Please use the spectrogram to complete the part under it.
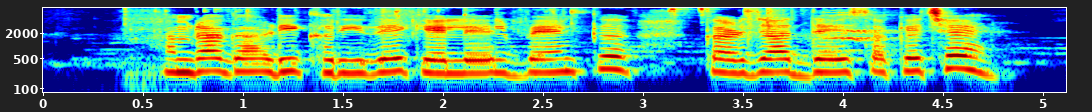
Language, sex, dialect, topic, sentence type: Maithili, female, Eastern / Thethi, banking, question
